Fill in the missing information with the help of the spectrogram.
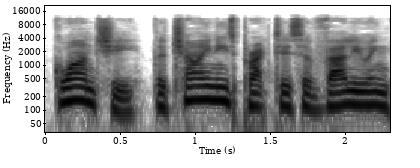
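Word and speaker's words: guanxi: each player's strategies are known and fixed guanchi pronounced guanchi the Chinese practice of valuing personal relationships over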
